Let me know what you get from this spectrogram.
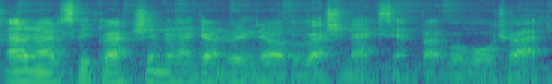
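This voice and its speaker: A man with a fairly low voice hosts a casual let's play over background music. He reads story text aloud haltingly and breaks off into exasperated, slang-filled commentary. The room can be clearly heard around his voice. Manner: exasperated, informal slang, swearing; halting, stumbling reading. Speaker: gaming YouTuber, let's play host. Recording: roomy sound with music underneath.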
